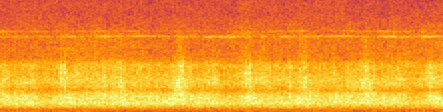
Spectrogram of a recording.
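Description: Steady rushing mechanical noise with faint pulses repeating about every half second, a railway or machinery sound effect.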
